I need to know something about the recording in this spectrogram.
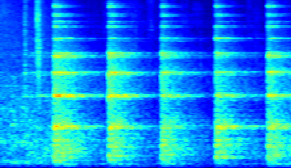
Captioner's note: hammering in the background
